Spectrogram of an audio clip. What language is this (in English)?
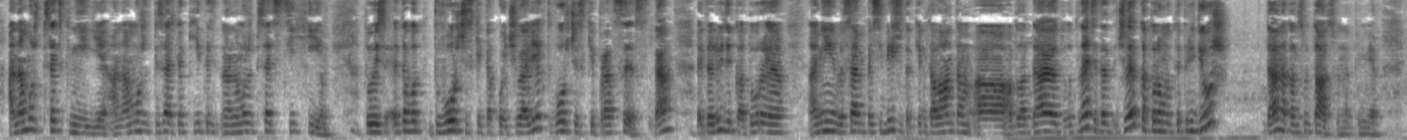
Russian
